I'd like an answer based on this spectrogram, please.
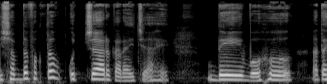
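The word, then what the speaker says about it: देवः: कसा प्रोनन्सिएशन केला जातो आता हा अकारांत आहे म्हणून त्या ह च प्रोनन्सिएशन विसर्गाचा विसर्गाला प्रोनन्सिएशन ह असतो पण त्याला पण अंत ओळखता आला पाहिजे म्हणजे अकारांत आहे म्हणून ह म्हणणार देवह मालाहा आता आकारांत आहे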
